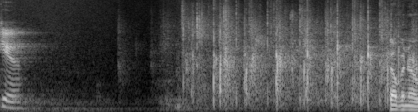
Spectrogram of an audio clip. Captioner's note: audience applauding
